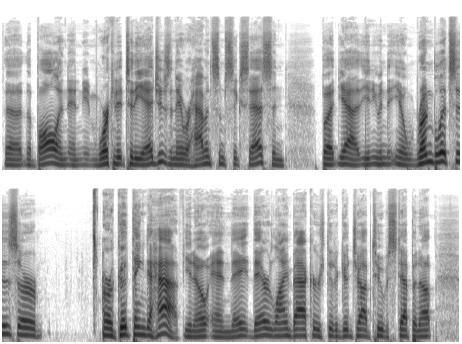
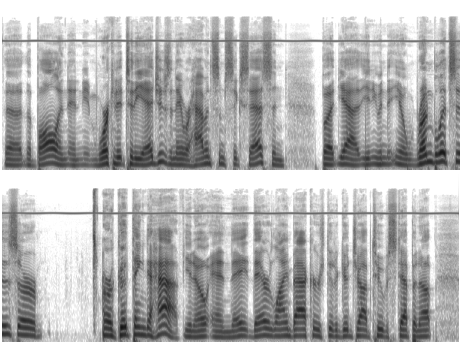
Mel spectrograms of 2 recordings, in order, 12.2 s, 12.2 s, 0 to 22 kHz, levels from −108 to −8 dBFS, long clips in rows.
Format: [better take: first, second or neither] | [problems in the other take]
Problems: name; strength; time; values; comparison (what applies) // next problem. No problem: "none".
first | high-pitched whine; noticeable; throughout; 8.5 kHz, 15 dB below the speech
